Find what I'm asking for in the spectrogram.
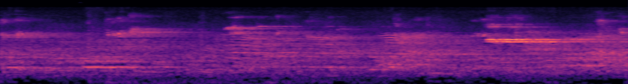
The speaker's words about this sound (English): They're dribbling and really unopposed and just dribbled it with both hands.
